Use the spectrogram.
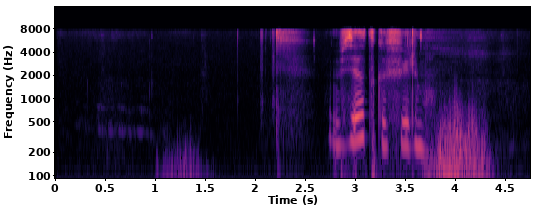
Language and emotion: Russian, neutral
